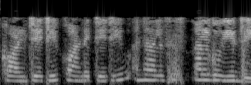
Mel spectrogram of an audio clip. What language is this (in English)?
Malayalam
